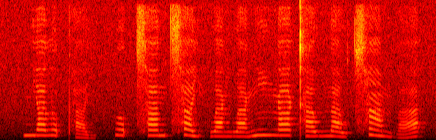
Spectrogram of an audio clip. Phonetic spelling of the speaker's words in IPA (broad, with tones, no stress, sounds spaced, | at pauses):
n̪ j a˦ l o˦ ʔ pʰ a˨˩ j | p o˦ ʔ t͡sʰ a˦ n t͡sʰ a˥˧ j h w a˧ ŋ w a˧ ŋ ĩ˦ ŋ a˦ kʰ a˦ w n̪ a˥˧ w t͡sʰ ã˥˧ m b a˨˦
